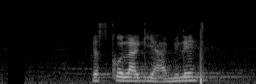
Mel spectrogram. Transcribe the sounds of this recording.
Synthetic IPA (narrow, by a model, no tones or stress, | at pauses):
eskolaɡiɦamile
